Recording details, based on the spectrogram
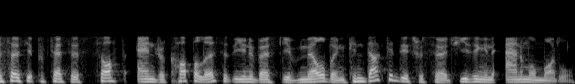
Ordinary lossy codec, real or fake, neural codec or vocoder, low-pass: Opus, 24 kbps; real; none; 3.6 kHz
